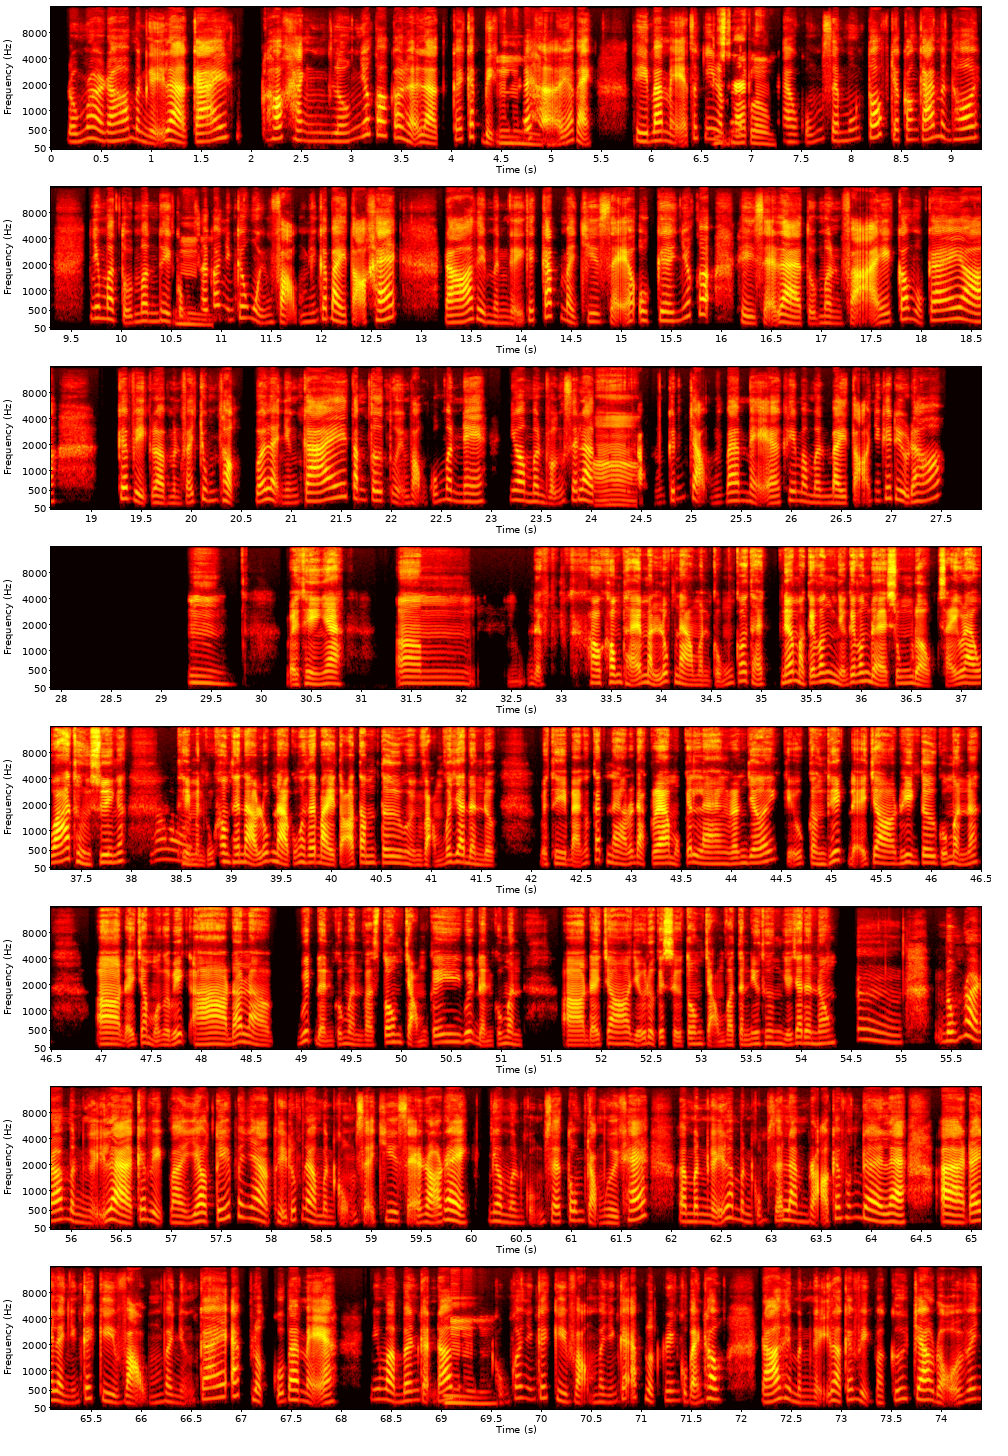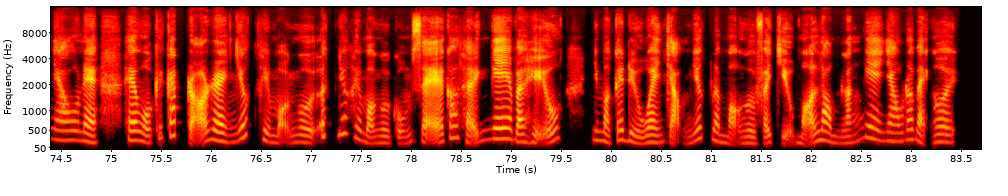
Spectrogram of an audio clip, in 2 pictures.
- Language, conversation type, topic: Vietnamese, podcast, Gia đình ảnh hưởng đến những quyết định quan trọng trong cuộc đời bạn như thế nào?
- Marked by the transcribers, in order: tapping; other background noise; unintelligible speech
